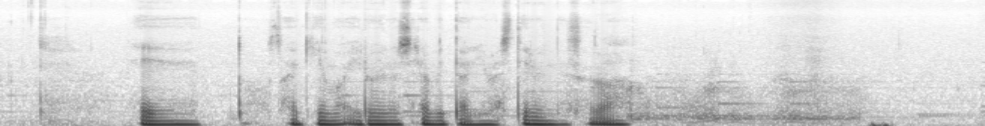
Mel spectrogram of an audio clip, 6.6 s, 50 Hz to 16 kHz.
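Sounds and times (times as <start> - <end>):
speech: 0.9 - 4.4
cat yowling meow: 4.2 - 5.9.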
